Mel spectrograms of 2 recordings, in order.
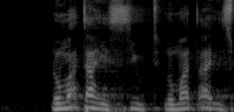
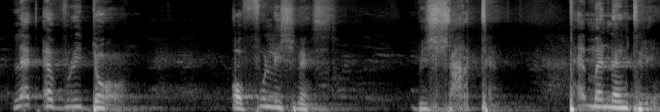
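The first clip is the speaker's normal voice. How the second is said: fiery prayer; 2 semitones higher, 13 dB louder than usual. Acted. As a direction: pray it with full force. Leads a loud prayer.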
